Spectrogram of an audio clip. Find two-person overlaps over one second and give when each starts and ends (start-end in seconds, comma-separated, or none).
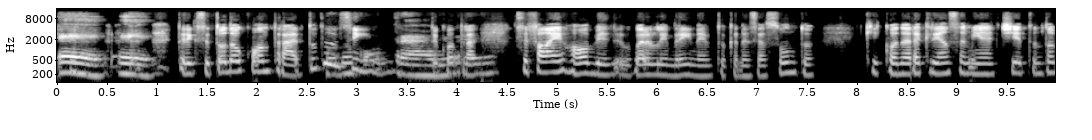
2.7-4.2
